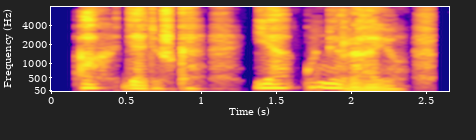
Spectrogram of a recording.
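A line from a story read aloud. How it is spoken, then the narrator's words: Whisper. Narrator (Russian): прошептала Катринка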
